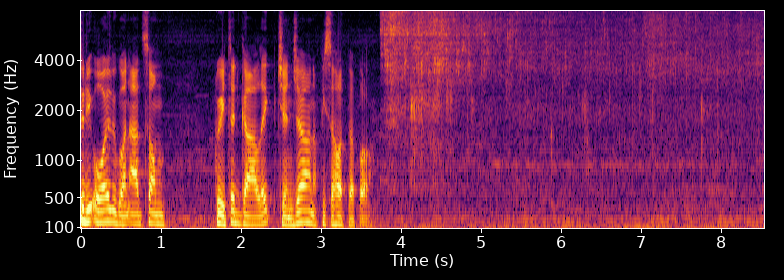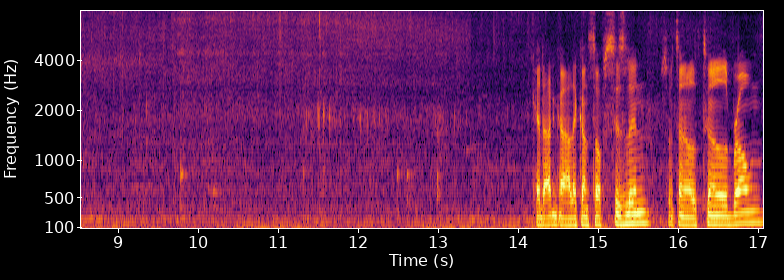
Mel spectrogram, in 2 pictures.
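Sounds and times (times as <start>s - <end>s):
garlic sizzling in oil: 3.8s - 14.0s.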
